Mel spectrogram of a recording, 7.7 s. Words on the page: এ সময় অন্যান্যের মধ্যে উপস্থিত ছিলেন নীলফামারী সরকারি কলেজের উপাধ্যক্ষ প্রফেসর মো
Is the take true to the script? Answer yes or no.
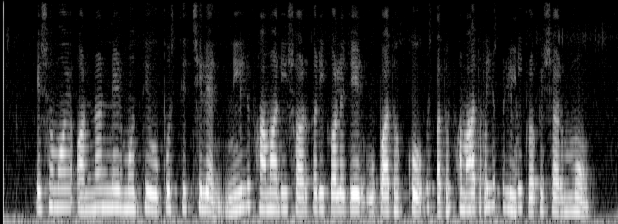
no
